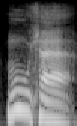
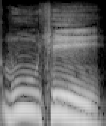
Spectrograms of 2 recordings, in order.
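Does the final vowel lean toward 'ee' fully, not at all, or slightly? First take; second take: not at all; fully. First: The final vowel is a fully open 'a'. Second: The final vowel leans strongly toward 'ee'. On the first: "الفتح موسى" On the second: "وقرأها بالإمالة الكبرى موسى"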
